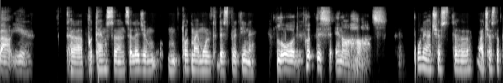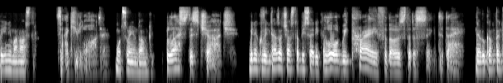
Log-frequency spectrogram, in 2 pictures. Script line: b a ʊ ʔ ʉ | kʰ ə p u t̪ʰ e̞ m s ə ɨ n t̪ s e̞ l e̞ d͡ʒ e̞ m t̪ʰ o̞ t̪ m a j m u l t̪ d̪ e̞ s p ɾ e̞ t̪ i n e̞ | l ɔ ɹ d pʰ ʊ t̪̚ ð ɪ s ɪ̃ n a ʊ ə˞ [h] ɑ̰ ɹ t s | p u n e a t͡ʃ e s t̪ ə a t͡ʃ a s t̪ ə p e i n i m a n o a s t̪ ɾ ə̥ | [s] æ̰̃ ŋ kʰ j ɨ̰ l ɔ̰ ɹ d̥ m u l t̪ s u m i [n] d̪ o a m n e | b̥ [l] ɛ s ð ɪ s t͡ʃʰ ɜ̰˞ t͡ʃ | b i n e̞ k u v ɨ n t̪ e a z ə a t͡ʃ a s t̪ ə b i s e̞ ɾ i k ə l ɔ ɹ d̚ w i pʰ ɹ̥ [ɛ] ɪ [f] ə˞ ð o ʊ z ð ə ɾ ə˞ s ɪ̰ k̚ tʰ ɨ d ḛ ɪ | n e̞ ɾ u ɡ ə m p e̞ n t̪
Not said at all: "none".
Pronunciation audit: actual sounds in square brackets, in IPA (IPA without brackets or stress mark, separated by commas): h, θ, m, l, e, f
